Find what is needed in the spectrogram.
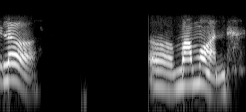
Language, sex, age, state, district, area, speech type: Bodo, female, 45-60, Assam, Baksa, rural, conversation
